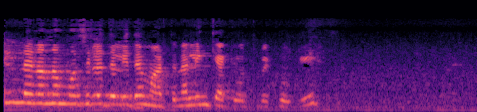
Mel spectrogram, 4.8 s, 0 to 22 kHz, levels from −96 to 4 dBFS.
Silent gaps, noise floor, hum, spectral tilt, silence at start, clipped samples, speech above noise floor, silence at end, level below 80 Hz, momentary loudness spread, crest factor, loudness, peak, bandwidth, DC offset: none; -54 dBFS; none; -4 dB/octave; 0.05 s; under 0.1%; 29 dB; 1.6 s; -64 dBFS; 17 LU; 18 dB; -24 LUFS; -8 dBFS; 11.5 kHz; under 0.1%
